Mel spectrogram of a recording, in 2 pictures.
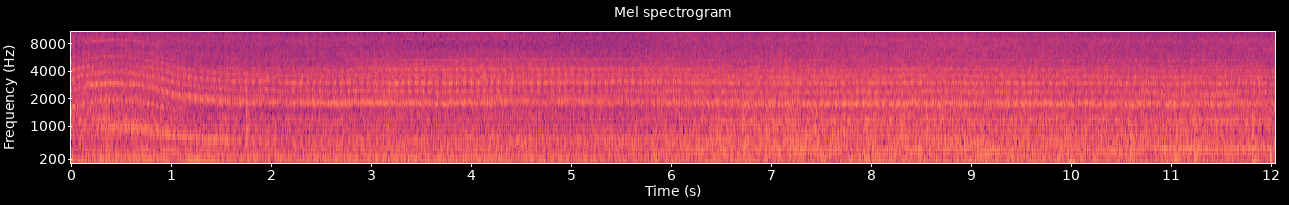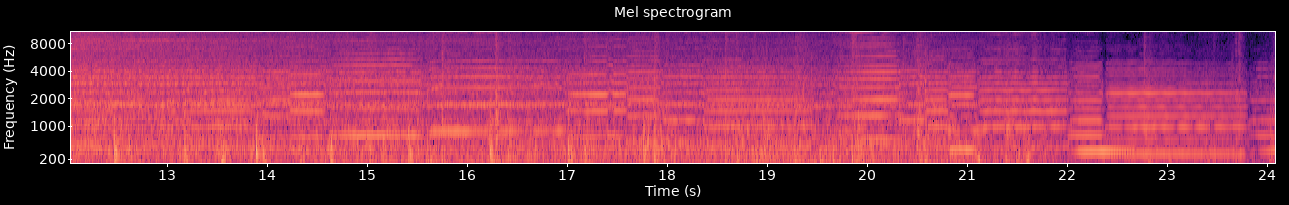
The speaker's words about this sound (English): constructs an old-time dumbwaiter to transport the dinner up from the kitchen to the dining room. So, up it goes.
